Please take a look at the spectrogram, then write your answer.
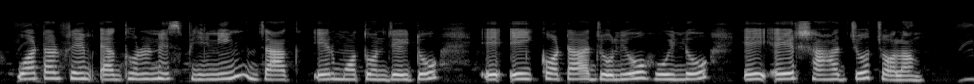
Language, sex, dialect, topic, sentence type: Bengali, female, Rajbangshi, agriculture, statement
